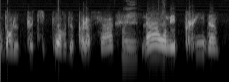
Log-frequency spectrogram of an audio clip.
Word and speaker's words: Colonsay: Et voilà, c'est comme ça que je pense que j'ai découvert, par exemple, Colossa, ça s'écrit C-O-L-O-N-S-A-Y, oui, oui. – Mais les habitants Colense. De l'île prononcent Colossa.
